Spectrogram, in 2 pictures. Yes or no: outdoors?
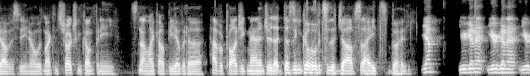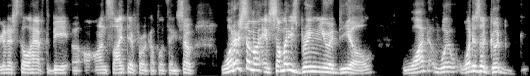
no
